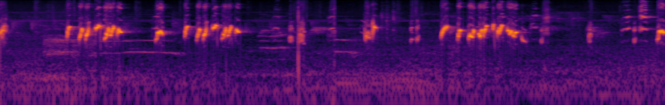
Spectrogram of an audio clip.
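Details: Morning song of a red-whiskered bulbul, played to coach wild-caught young birds into heated competitive singing; rapid clusters of sweet rising-falling whistles arrive in bursts of three to five notes, separated by brief quiet gaps and a sharp click.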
